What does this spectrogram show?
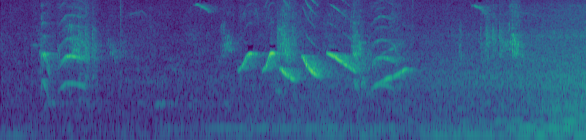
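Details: Green-winged saltator, called trinca-ferro boi, gives a loud phrase of clear whistled, slurred notes over a steady low hum, with faint chirps before and after.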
